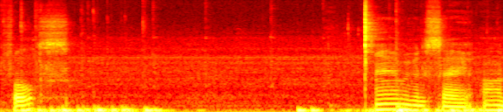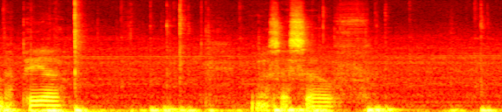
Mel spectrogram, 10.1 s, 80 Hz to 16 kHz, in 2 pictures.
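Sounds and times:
low hum: 0.0 - 10.0
keyboard keys clicking: 0.2 - 1.6, 5.0 - 10.0.

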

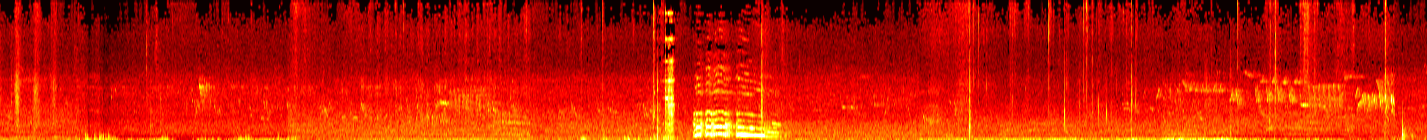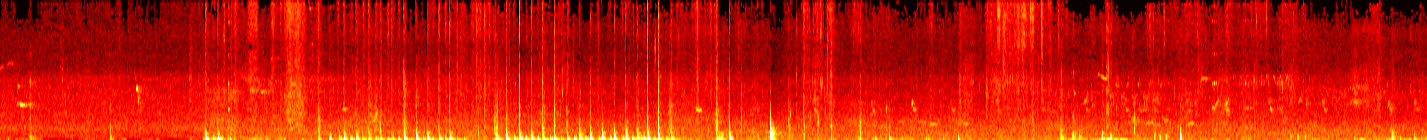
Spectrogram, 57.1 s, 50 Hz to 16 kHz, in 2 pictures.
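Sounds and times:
rooster crowing: 13.8 - 15.8.

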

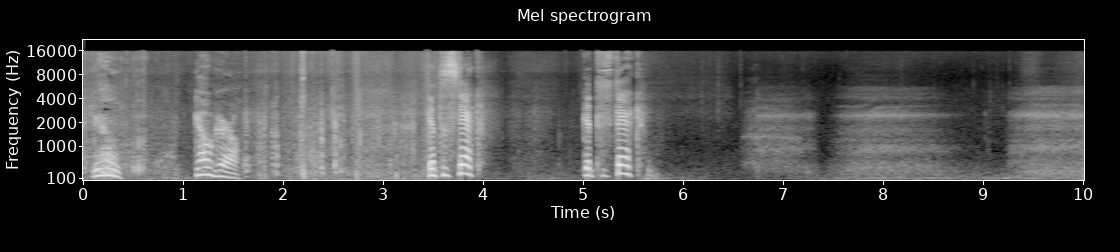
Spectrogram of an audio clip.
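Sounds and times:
slow faint breaths: 6.2 - 10.0.

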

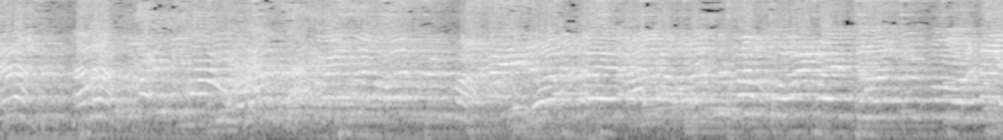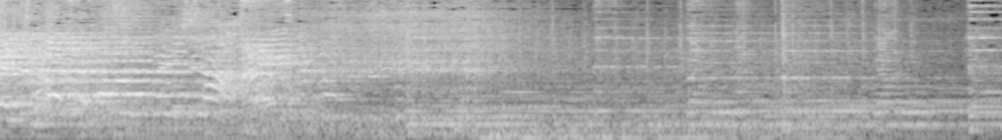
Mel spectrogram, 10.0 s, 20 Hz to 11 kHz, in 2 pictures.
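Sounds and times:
boys shouting and singing: 0.0 - 6.7
music: 0.0 - 10.0.

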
